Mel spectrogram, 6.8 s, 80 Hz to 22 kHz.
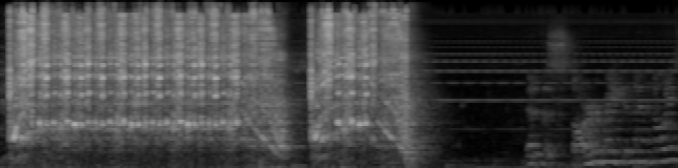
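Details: Ford Powerstroke diesel truck (6.0 or 6.4), not running to operating temperature, possibly air escaping at glow plugs; harsh rasping churn about three times a second while cranking, pauses, cranks again, never fires. Crank no-start, cause unclear.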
